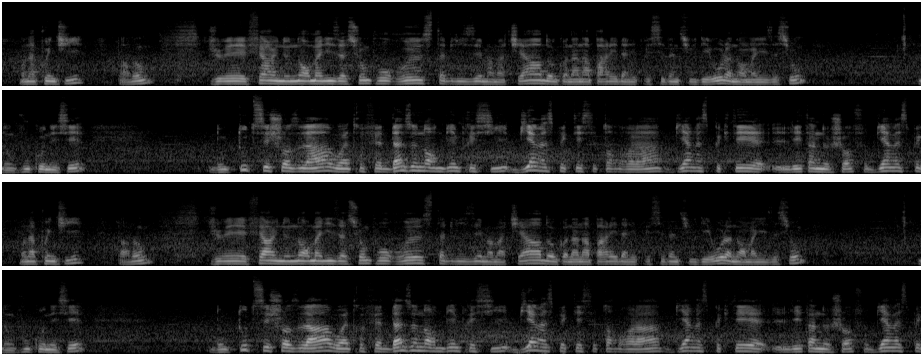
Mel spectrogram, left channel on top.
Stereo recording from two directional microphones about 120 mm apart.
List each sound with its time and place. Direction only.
0.3 s speech: 60° right (ahead or behind)
9.6 s speech: 60° right (ahead or behind)
11.5 s speech: 60° right (ahead or behind)
14.3 s speech: 70° right (ahead or behind)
